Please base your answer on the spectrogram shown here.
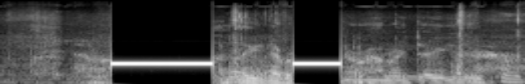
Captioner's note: sighs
